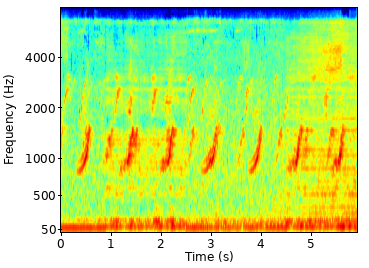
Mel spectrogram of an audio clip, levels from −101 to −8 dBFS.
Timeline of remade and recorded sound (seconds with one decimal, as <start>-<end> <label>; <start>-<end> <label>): 0.0-0.9 recorded; 0.9-2.5 remade; 2.5-4.5 recorded; 4.5-5.9 remade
